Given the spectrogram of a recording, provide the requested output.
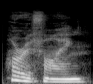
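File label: "horrifying", British English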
